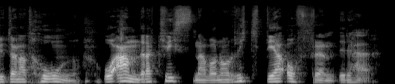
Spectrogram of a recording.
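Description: Recorded very cleanly against a silent background, a man talks at medium pitch and a moderate pace. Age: 30s. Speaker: podcast co-host. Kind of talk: casual chat. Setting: home studio.

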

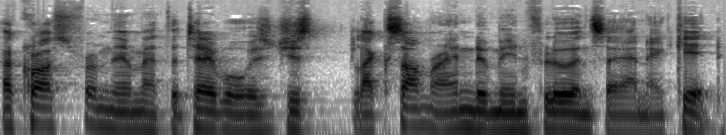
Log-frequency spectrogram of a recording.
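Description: A man with a plain, everyday voice, medium pitch, fairly even intonation, and a moderate pace. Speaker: podcast co-host.

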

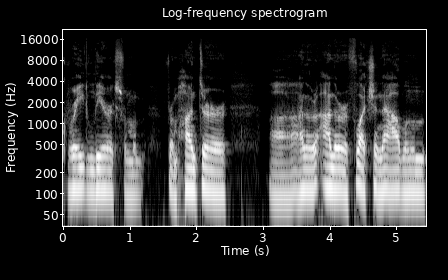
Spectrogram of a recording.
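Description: A man speaks very slowly in a fairly low, flat monotone at very even loudness. The recording is very clean, with a silent background. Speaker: podcast host. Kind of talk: solo podcast commentary. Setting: studio. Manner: halting.

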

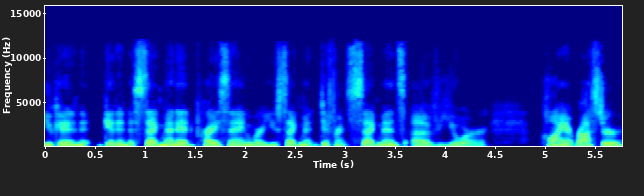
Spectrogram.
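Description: Against a quiet background, a woman talks at a moderate pace. Her pitch is very deep and low, and her intonation lively. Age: 40s. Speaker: consultant for CPA firms. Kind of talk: interview.

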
